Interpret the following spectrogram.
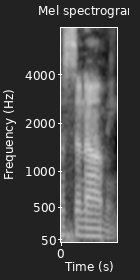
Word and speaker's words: tsunami: alert yeah the the they got the tea in front of the tsunami the tea is silent just take it take it off then take it off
